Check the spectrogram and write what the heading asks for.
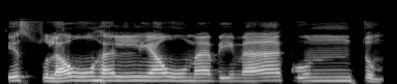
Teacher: നൂനിന് ശേഷം ഇഖ്ഫ ആണ്. നൂനിനെ അവ്യക്തമായി മണിച്ച് ഉച്ചരിക്കണം.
